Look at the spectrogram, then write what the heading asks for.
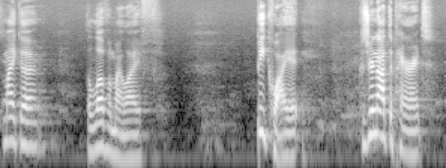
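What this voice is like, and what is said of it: Put-on good Christian voice. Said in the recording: “in my good Christian voice,”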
